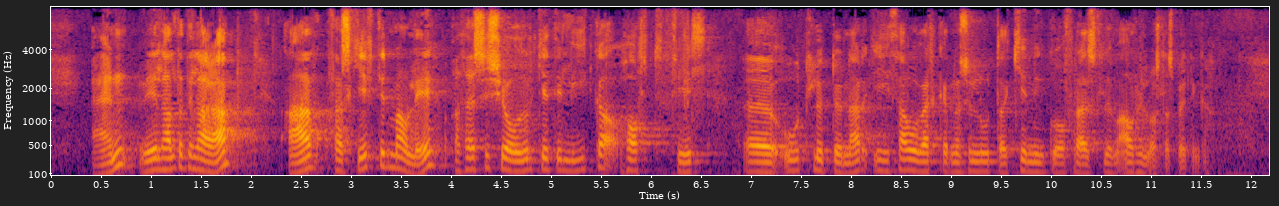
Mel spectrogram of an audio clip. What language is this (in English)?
Icelandic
